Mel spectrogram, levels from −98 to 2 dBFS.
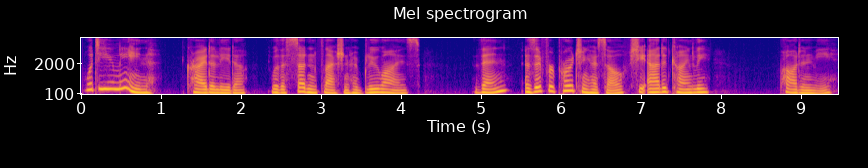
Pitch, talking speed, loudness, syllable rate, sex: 185 Hz, 150 wpm, -17 LUFS, 4.6 syllables/s, female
